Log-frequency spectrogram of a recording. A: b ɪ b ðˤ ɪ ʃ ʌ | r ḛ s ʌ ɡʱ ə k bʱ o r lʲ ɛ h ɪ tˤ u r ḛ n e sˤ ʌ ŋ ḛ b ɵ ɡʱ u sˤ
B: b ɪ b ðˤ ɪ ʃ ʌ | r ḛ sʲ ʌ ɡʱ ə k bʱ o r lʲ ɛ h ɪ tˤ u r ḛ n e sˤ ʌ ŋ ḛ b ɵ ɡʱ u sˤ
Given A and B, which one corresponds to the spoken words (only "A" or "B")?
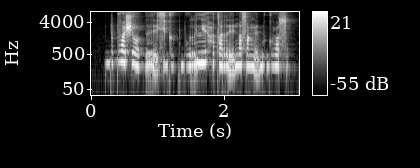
B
